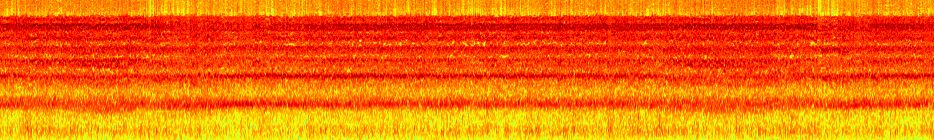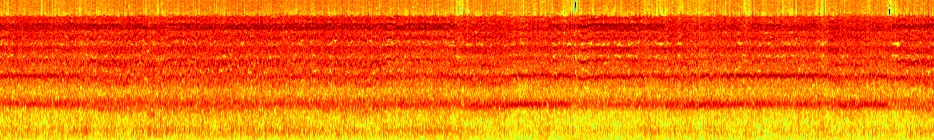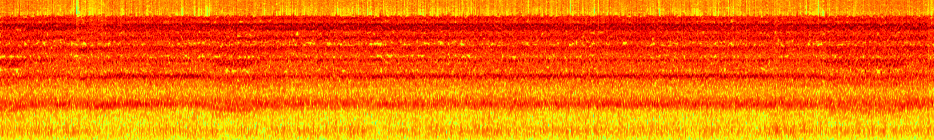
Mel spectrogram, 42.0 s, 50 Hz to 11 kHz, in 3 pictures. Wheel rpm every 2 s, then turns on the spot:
220, 220, 230, 230, 230, 220, 230, 230, 210, 220, 220, 230, 230, 230, 220, 230, 230, 230, 230, 230, 220.
none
